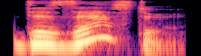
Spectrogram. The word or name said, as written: disaster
